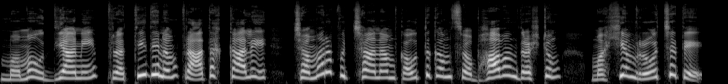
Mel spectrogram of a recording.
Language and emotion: Sanskrit, happy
